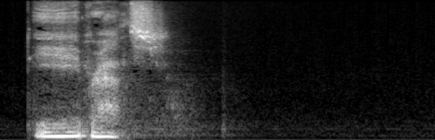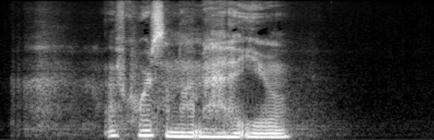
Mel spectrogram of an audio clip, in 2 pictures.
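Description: A young man speaks softly and close to a microphone.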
